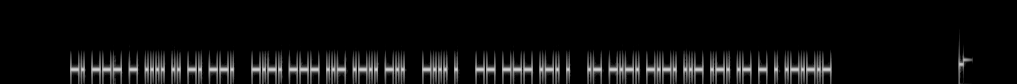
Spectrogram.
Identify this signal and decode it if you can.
Morse code, heard as a keyed tone, about 44 wpm, 700 Hz. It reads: NOTHING COULD BE MORE ACCURATE.
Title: Sentences from Top 1200 Words 45wpm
